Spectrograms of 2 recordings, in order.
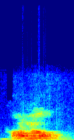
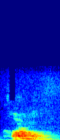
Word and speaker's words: caramel: Caramel. Caramel. It depends. The red areas or the pink, the front of the pinkish, you have 2 syllables, caramel. With 3 syllables, we're going towards the east.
